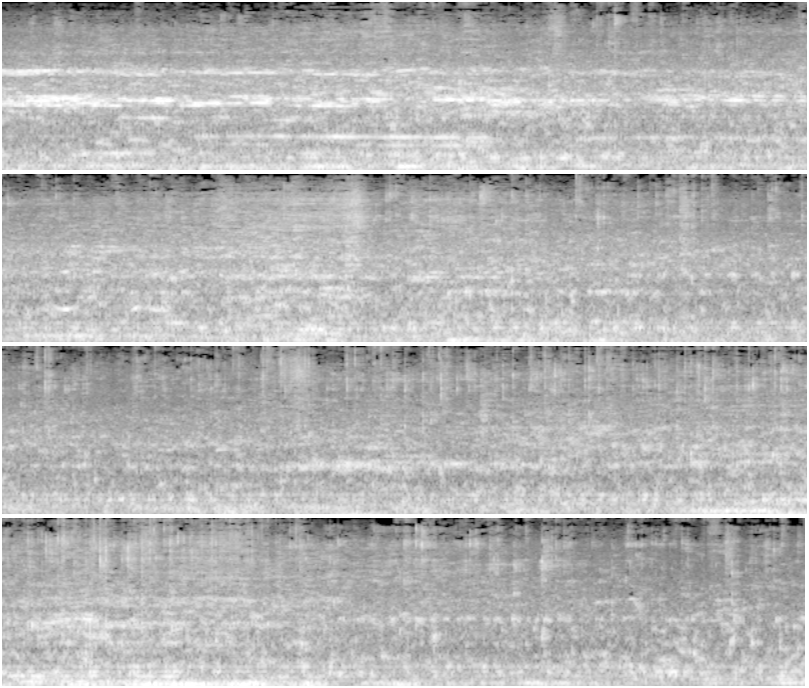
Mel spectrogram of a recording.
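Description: Water falling and splashing over a small tabletop model, running as a steady patter. Music with held notes fades out over the first few seconds.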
